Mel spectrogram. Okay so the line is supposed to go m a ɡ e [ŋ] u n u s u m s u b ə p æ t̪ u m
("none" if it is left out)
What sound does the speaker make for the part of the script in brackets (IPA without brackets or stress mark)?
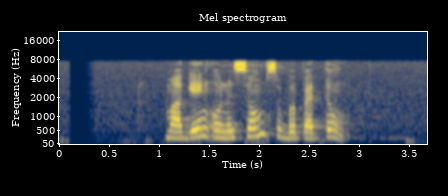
ŋ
